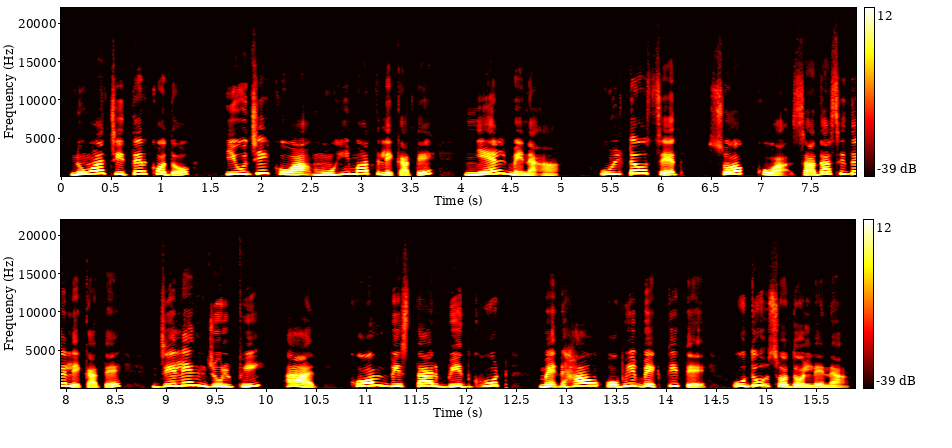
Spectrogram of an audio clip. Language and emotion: Santali, neutral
